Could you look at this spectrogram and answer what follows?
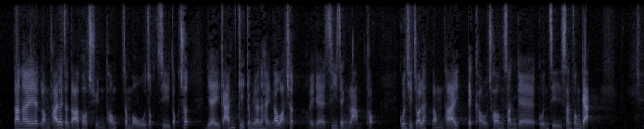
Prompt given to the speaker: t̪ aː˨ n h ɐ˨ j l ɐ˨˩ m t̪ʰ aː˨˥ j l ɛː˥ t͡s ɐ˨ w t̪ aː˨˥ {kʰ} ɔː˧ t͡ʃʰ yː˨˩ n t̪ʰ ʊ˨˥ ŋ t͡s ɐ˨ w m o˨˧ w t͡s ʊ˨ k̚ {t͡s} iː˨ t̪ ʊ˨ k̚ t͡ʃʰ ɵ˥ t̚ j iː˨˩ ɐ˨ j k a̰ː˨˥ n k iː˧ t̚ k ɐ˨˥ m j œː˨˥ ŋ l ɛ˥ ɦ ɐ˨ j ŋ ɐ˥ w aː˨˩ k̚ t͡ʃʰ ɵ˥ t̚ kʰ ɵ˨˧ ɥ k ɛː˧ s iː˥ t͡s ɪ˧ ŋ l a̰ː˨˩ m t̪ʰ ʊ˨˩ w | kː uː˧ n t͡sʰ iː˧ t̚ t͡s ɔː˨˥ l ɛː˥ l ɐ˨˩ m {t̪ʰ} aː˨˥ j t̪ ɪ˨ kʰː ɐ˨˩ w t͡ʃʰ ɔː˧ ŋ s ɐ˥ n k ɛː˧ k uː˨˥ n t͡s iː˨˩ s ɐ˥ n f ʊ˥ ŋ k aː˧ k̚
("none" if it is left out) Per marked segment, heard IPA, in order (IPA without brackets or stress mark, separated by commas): pʰ, t͡s, t̪ʰ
